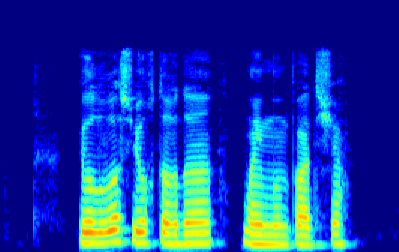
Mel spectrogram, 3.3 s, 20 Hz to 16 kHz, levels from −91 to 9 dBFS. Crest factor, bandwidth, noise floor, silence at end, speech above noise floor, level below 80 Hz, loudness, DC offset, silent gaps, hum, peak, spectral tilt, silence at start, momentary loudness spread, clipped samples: 16 dB; 7.8 kHz; -68 dBFS; 0.45 s; 45 dB; -74 dBFS; -24 LUFS; under 0.1%; none; none; -8 dBFS; -8.5 dB/octave; 0.65 s; 13 LU; under 0.1%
